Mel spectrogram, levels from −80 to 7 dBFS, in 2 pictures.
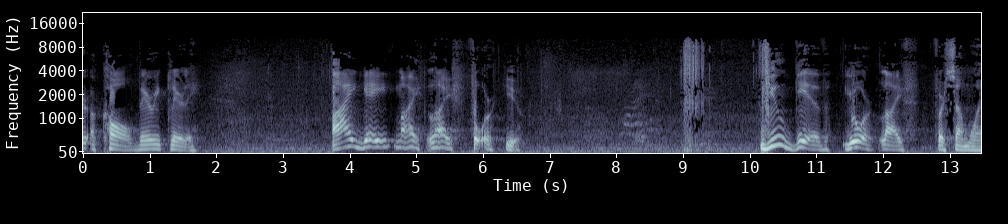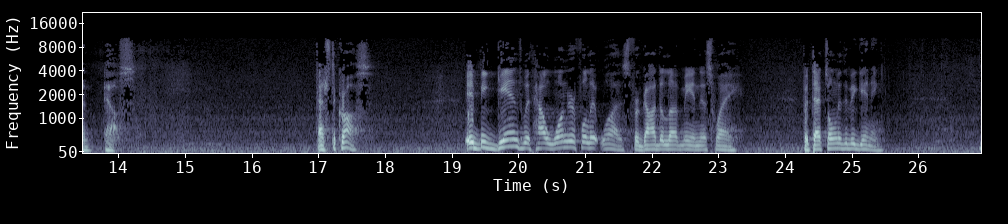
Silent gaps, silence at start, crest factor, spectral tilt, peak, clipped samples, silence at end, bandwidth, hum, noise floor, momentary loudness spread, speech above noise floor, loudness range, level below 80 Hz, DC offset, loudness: none; 0 s; 18 dB; -6 dB/octave; -4 dBFS; under 0.1%; 0.05 s; 10.5 kHz; none; -40 dBFS; 24 LU; 22 dB; 8 LU; -42 dBFS; under 0.1%; -19 LUFS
